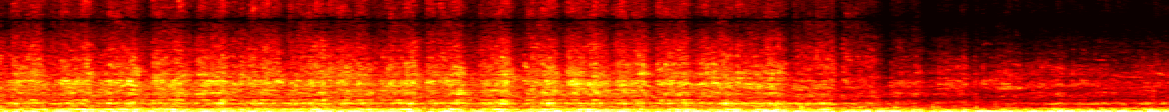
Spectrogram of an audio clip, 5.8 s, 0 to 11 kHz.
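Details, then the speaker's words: Chevrolet Tahoe V8 with performance cam, headers and high-volume oil pump, idling with deep, choppy loping exhaust beat and good oil pressure, no knocking; normal lopey idle from the cam. "Idles really smooth. I mean, you can feel it has a cam. It's choppy, but good oil pressure."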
